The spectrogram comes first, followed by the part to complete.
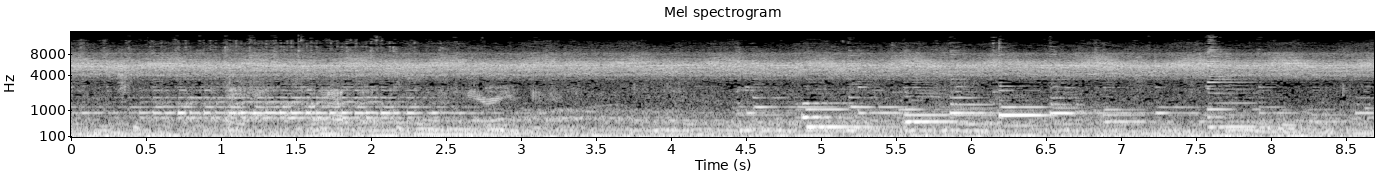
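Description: Oud and pipa played together live, with plucked notes ringing out and then a quick run of short notes from about halfway. A steady high-pitched cicada drone sits underneath throughout.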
